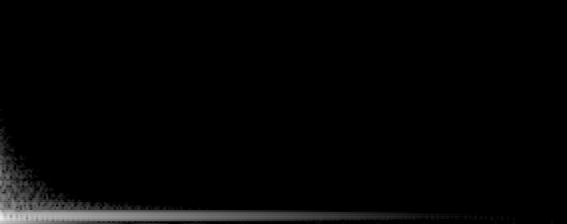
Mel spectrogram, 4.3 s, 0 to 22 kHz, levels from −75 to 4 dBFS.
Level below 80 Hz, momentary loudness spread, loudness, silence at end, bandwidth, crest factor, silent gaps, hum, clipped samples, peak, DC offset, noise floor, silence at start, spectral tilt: -32 dBFS; 25 LU; -27 LUFS; 2.7 s; 1.6 kHz; 24 dB; none; none; under 0.1%; -2 dBFS; under 0.1%; -81 dBFS; 0 s; -13 dB/octave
